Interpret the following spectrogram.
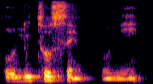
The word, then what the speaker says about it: Olutosin Oni: I'll pronounce it with as it's said in my language. It's Olutosin Oni.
